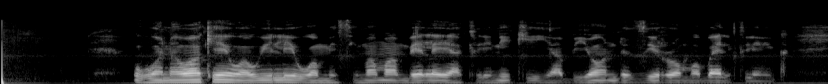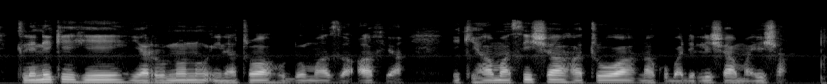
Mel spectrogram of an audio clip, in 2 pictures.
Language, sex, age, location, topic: Swahili, female, 18-24, Nairobi, health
